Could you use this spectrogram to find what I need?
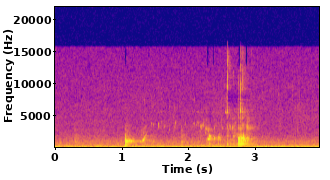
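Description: Crystals clink faintly as they are poured into a glass of water.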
